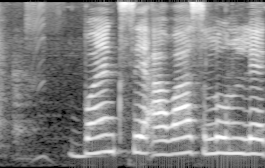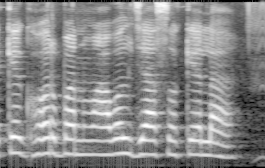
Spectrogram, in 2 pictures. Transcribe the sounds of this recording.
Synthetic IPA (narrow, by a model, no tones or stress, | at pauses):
bə̃ŋkseʔawaslonlekeɡʱəɾbənʋawəld͡ʒasəkela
